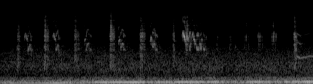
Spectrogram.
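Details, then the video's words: Parakeet singing its morning song, a rapid series of short chirps and warbled notes over a steady low hum. "pretty parakeet sings morning song"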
